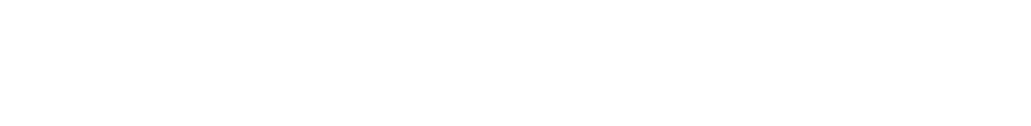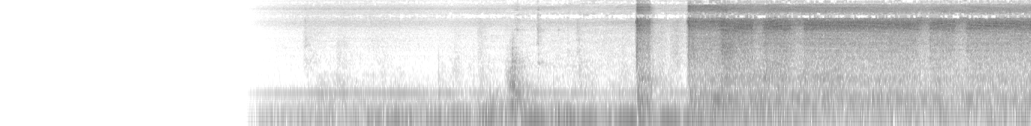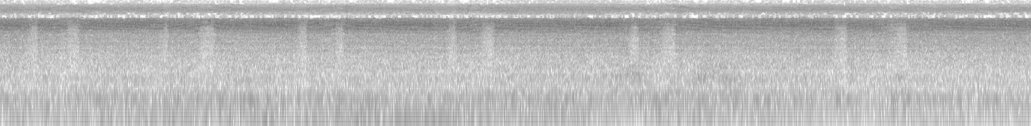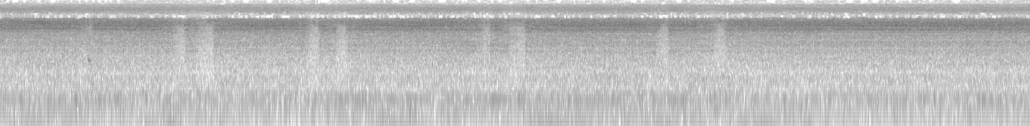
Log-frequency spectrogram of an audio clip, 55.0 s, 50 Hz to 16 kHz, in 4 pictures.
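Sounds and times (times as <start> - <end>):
paint spray gun hissing: 17.2 - 54.9.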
